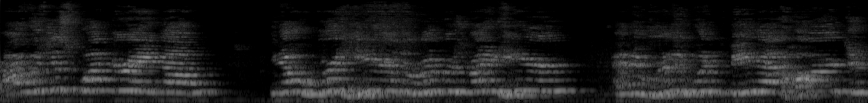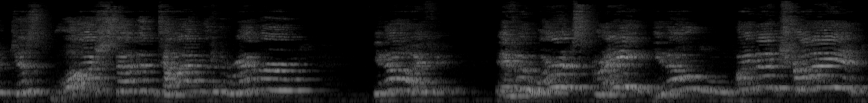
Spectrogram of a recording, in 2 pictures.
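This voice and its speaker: An extremely high, put-on character voice comes at a moderate pace. A strong echo surrounds it. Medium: stage play. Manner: hesitant, halting.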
